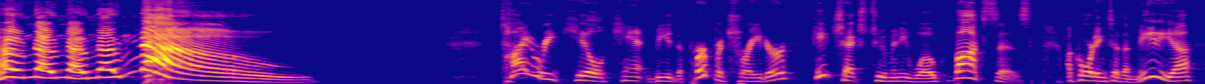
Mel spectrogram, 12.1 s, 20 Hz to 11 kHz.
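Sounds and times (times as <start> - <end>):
man shouting: 0.0 - 3.1.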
